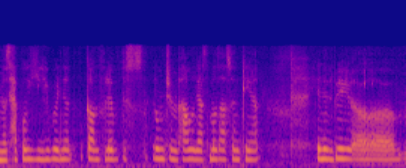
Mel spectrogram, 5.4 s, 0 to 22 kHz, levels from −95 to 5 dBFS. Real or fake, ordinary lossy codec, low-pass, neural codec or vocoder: fake; none; 7.2 kHz; codec, 16 kHz in and 24 kHz out, 0.6 kbps, FocalCodec, streaming, 4096 codes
